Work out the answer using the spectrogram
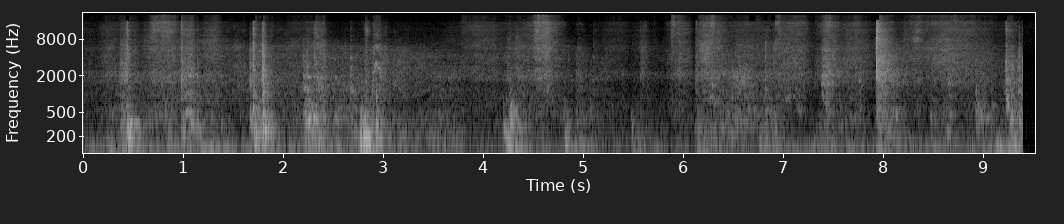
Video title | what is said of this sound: Bahay sa Canada ep. 5 | ipaparinig ko ulit sa inyo yung tunog ng kahoy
